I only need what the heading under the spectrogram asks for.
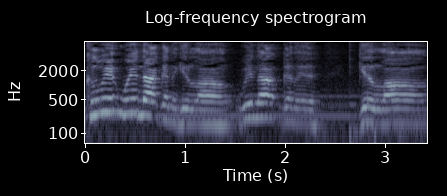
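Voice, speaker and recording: Noticeable background noise sits under a man speaking with an American accent. His fairly high voice swings very widely in pitch. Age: 50s. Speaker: podcaster, military veteran. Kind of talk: solo monologue commentary. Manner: casual, conversational.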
